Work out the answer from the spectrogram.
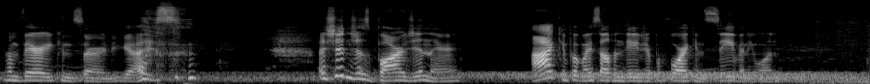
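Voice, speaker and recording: A woman's voice: lowish voice, background noise. A woman game streamer reading visual novel text aloud, dramatically and with playful outbursts. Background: game music with guitar.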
